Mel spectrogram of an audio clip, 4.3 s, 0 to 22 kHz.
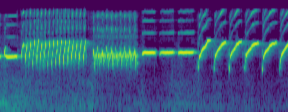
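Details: Timbrado Español canary, a male born in 2020 to rated parents, performing training song: a fast rolled trill, a buzzier rattle, a steady pure whistle, then hooked rising notes roughly three per second.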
